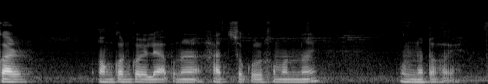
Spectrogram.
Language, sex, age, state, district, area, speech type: Assamese, male, 18-30, Assam, Udalguri, rural, spontaneous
